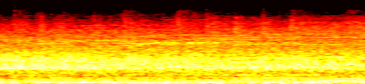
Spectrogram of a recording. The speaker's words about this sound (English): crowd roaring as Hamonic is going to go to the locker room.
